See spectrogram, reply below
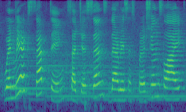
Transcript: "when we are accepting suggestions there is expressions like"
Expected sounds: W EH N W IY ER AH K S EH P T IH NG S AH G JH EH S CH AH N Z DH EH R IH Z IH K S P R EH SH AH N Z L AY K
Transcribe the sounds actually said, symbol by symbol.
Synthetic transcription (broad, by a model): W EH N W IY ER AH K S EH P T IH NG S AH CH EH S AH N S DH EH R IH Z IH K S P R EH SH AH N S L AY K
